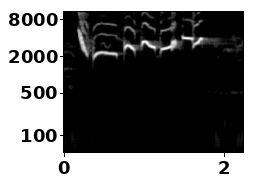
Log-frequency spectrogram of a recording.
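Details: Oriental magpie-robin, recorded for stimulating a bird that has stopped singing: a sharp downward note followed by several long, pure, level whistles, each slightly higher, in a clear short phrase.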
